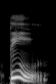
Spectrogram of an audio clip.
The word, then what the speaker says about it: theme: The pronunciation is simple, theme, just like team, but with the TH sound at the beginning.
